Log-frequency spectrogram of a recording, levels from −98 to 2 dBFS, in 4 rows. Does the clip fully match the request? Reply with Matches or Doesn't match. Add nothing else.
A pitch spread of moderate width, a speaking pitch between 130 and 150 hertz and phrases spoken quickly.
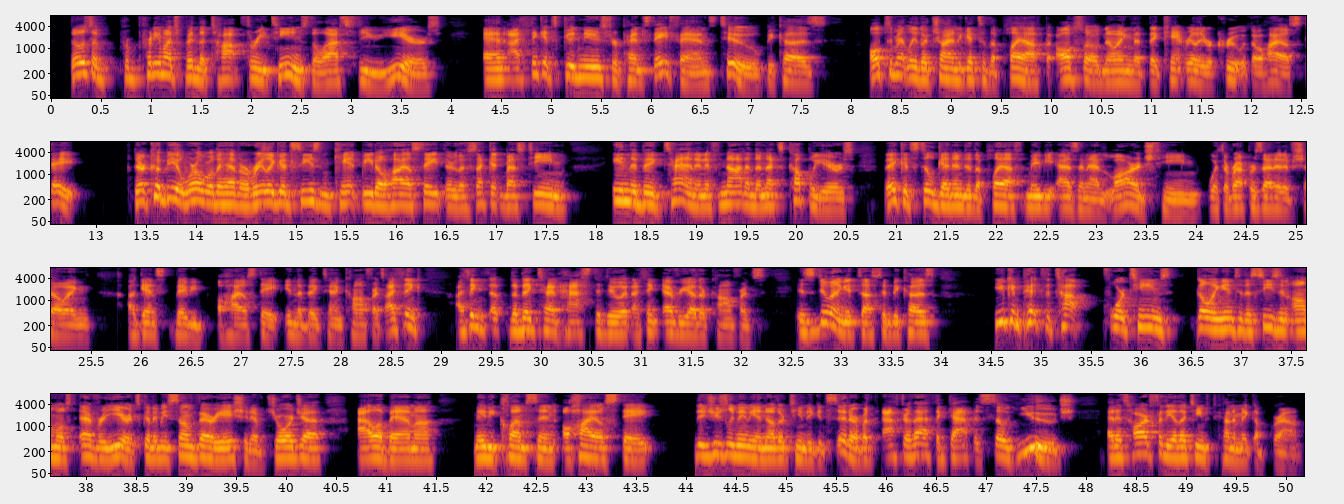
Matches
